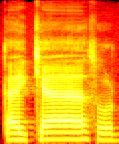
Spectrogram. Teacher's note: kafni alif madni berib bir ikkuncha cho'zib o'tib ketamiz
